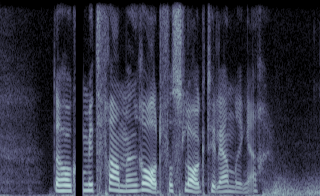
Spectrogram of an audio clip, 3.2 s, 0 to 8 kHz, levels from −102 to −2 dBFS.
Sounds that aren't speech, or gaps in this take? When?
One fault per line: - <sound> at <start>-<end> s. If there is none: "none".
- dropout at 0.8-0.8 s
